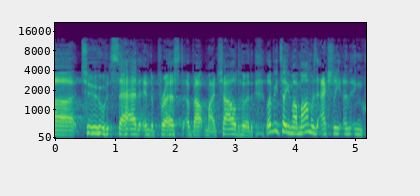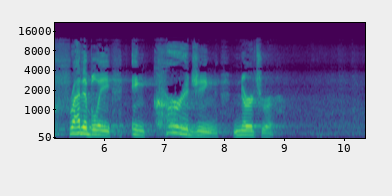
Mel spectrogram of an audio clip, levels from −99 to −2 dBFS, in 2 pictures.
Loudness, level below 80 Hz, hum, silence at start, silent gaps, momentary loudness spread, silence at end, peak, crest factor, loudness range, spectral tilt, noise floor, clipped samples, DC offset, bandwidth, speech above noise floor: -25 LUFS; -74 dBFS; none; 0 s; none; 13 LU; 1.5 s; -4 dBFS; 22 dB; 8 LU; -4.5 dB/octave; -63 dBFS; under 0.1%; under 0.1%; 12 kHz; 37 dB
